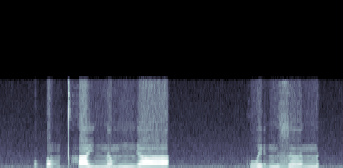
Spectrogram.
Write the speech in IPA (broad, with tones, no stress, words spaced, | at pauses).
ʔɔ̰˧˨mt̪ʰa˧jnə˨˦mɲaː˨˩ | kwḛ˧˥n zə˨˦n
